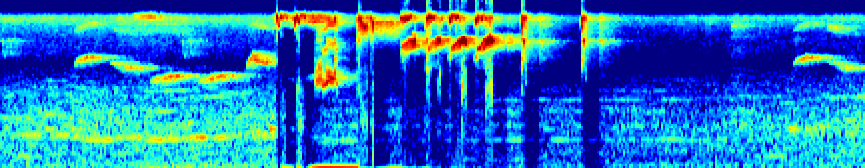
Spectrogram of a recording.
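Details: Harsh-voiced Orange-headed thrush singing a lure phrase meant to get quiet birds responding: a rapid, scratchy jumble of high chirps and buzzy notes lasting about two seconds, with soft sliding whistles of other birds before and after.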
